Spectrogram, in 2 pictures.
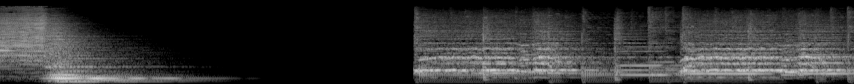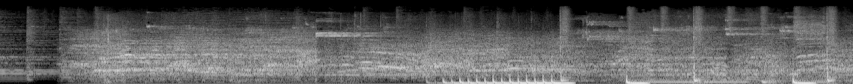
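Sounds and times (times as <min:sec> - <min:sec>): gym crowd voices: 0:09.2 - 0:17.0.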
